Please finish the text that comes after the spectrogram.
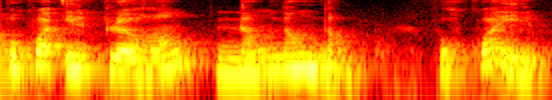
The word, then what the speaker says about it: pleurent: Porém, esse ENT não se pronuncia nunca, minha gente. Nunca, certo? Então, pourquoi ils pleurent?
